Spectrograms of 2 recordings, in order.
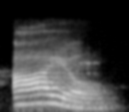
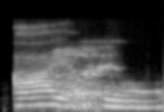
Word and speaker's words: aisle: Now, some of these words, when they were trying to get into the English language, the S, it was pronounced, but then it evolved and we didn't pronounce it anymore.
